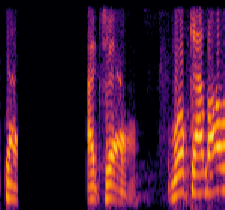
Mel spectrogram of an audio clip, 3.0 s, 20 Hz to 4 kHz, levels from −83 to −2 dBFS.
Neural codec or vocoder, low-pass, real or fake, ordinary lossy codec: none; 3.6 kHz; real; none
